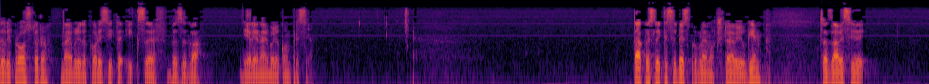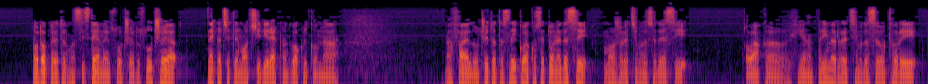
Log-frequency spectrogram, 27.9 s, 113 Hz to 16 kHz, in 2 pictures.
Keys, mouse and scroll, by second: 4.5 click, 5.3 click, 6.2 click, 7.8 click, 9.8 click, 24.8 click, 26.2 click.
